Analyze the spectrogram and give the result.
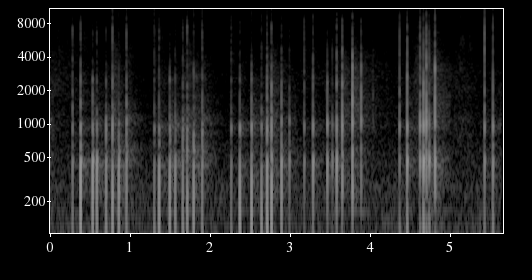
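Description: Long nails tap and scratch the lid of a small, hollow white iPhone retail box of coated cardboard, held horizontally. A quick, irregular run of about 33 dry, clicky taps in uneven clusters gives sharp bright transients with a hollow mid tone around 460 Hz, each dying almost instantly against a faint scratchy hiss.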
